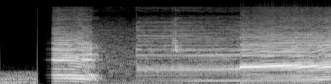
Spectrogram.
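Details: A cow outdoors gives a couple of long, low, harmonic moos, the second rising slightly in pitch as it draws out.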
